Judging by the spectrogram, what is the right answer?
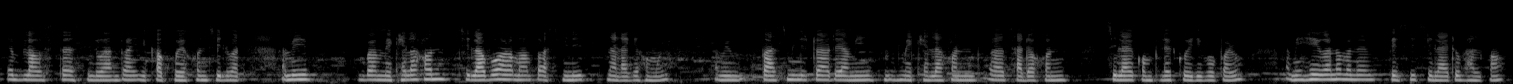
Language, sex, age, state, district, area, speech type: Assamese, female, 18-30, Assam, Dhemaji, urban, spontaneous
